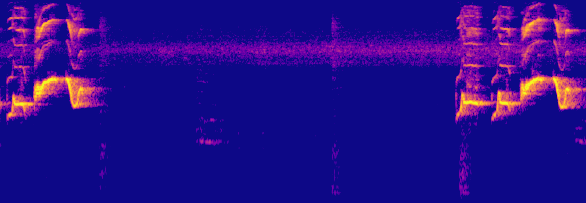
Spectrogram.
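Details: Ngeplong song of an orange-headed thrush: a short run of clear slurred whistles, then a silence broken by faint clicks, then another similar whistled phrase.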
